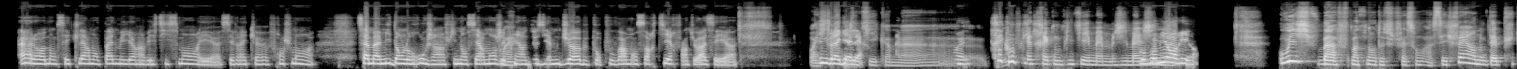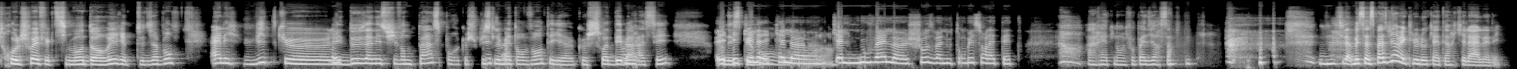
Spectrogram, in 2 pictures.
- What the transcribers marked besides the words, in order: other background noise; chuckle; laugh
- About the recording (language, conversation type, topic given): French, podcast, Parle-moi d’une fois où tu as regretté une décision ?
